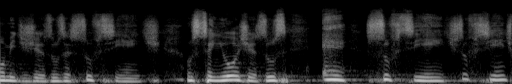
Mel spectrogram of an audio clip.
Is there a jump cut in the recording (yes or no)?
no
